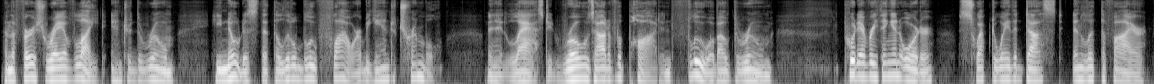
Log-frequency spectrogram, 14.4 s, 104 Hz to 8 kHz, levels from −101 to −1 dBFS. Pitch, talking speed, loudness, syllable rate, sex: 110 Hz, 185 wpm, -20 LUFS, 4.8 syllables/s, male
